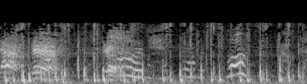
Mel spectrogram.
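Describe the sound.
Horse hooves clip-clop in a steady rhythm, running beneath voices talking over them throughout.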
